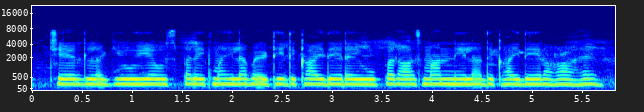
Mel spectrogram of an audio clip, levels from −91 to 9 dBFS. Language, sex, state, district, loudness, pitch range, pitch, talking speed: Hindi, female, Bihar, Muzaffarpur, -35 LUFS, 205-210 Hz, 210 Hz, 195 wpm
